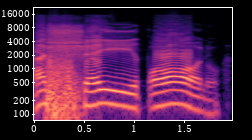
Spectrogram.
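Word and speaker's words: الشَّيْطَانُ: bertemu dengan huruf ya jangan sampai ini dibaca dengan ee bacaan memantul misalnya nah gitu ya Atau dia tidak boleh memantul Diya syait itu mantul harusnya asyaitonu asyaitonu n Kemudian pada lafal tho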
